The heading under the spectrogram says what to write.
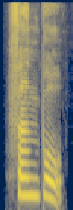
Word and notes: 分布: fēn bù

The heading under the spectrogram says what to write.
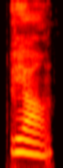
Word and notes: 辆: liàng

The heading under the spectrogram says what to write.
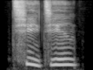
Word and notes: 迄今: qì jīn

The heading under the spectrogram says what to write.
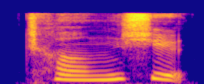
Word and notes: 程序: chéng xù

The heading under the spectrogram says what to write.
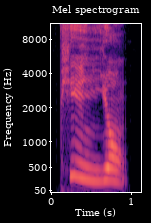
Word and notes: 聘用: pìn yòng

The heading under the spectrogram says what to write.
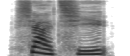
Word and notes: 下棋: xià qí

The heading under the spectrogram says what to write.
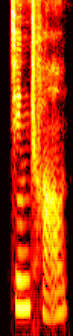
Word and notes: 经常: jīng cháng

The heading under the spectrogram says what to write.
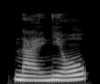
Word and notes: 奶牛: nǎi niú

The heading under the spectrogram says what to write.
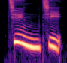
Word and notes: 竞技: jìng jì

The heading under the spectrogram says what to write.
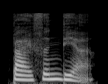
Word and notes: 百分点: bǎi fēn diǎn

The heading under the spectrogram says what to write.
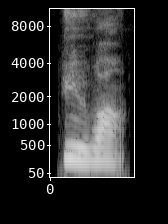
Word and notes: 欲望: yù wàng

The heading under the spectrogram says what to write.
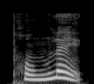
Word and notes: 同类: tóng lèi

